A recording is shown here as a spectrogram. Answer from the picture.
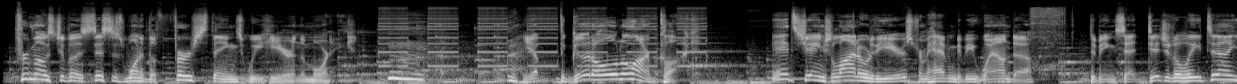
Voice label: Narration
